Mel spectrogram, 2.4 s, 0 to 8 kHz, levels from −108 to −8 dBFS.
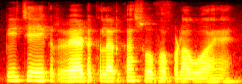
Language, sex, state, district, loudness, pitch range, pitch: Hindi, male, Uttar Pradesh, Shamli, -20 LUFS, 110-135 Hz, 125 Hz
